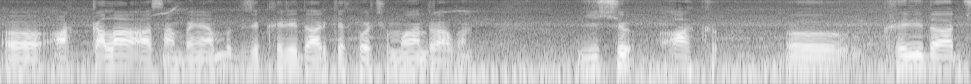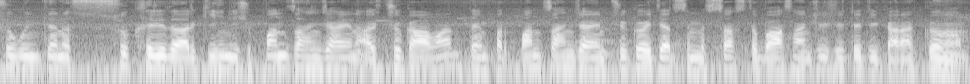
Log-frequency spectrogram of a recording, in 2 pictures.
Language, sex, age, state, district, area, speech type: Kashmiri, male, 30-45, Jammu and Kashmir, Baramulla, rural, spontaneous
